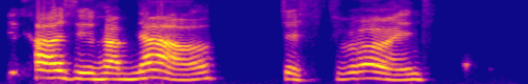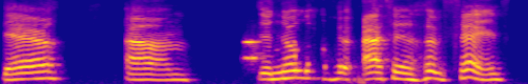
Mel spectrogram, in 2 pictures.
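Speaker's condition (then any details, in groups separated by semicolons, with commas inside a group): Myasthenia gravis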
